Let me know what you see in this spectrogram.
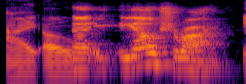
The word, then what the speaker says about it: Io Shirai: I mean, if I'm saying her name right, can you pronounce it again? – Which one? – The Io Shirai. – Io Shirai. Okay.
